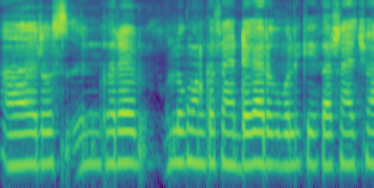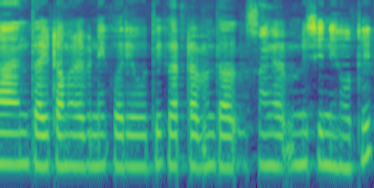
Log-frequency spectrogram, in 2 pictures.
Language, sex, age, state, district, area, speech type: Odia, female, 30-45, Odisha, Kalahandi, rural, spontaneous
